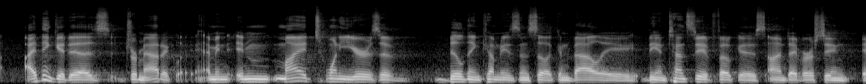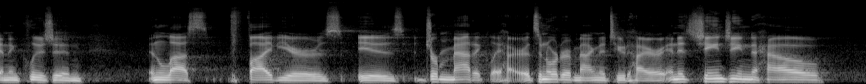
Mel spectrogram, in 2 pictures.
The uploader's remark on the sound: Live interviews from the 2019 Collision conference in Toronto, Canada.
